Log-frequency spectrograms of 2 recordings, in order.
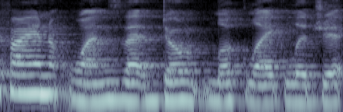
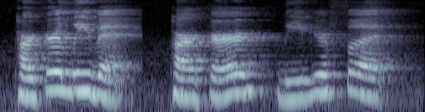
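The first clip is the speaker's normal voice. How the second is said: firm, commanding, motherly voice; 4 semitones higher than usual. Breaking off a product review to speak to parker, in a mom voice. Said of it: "was that my mom voice?".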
